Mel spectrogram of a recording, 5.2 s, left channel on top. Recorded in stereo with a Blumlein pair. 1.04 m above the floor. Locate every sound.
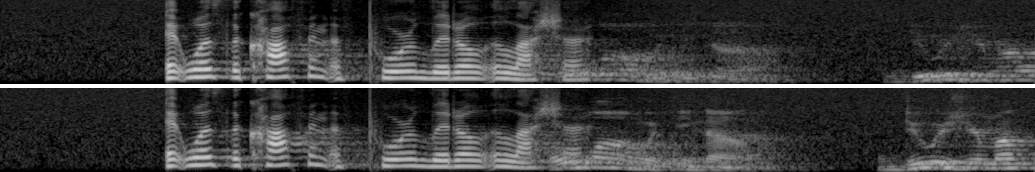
0.8 s a woman speaking: 10° left, 0.8 m
2.7 s a man speaking: 50° right, 5 m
